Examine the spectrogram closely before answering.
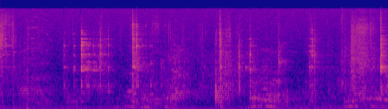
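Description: Faint, scattered metallic clicks and clinks of an Allen key working a nut-and-washer bolt as a front rack is fastened to an e-bike's head tube.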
